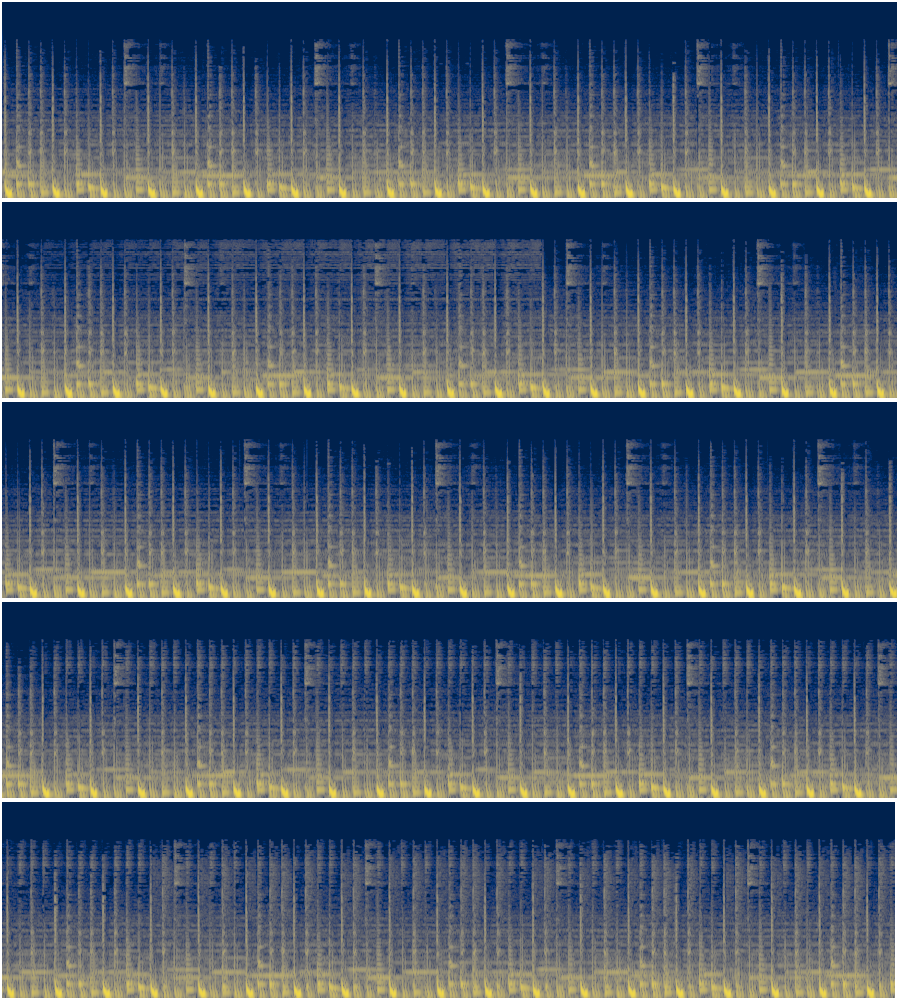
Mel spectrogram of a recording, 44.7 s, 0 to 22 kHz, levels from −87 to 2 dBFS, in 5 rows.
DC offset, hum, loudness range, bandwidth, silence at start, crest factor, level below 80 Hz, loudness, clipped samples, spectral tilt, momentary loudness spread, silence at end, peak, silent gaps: under 0.1%; none; 1 LU; 10.5 kHz; 0 s; 12 dB; -18 dBFS; -17 LUFS; under 0.1%; -7 dB/octave; 4 LU; 0 s; -2 dBFS; none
